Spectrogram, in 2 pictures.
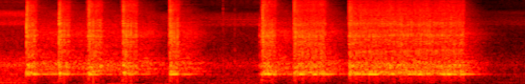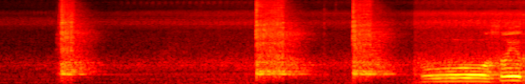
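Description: A lithin hopper spray gun on a compressed-air line, triggered in hissing bursts as it is tried out: five quick blasts, then two longer ones of about a second each, then a few more short ones, each with a faint whistle-like tone.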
